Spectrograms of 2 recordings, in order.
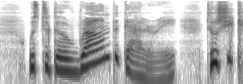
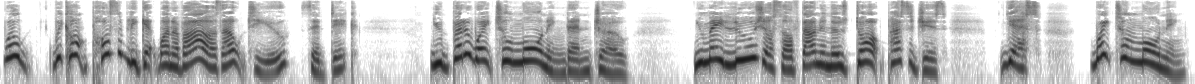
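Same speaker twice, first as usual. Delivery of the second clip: put-on encouraging boy; 6 semitones higher, 4 dB louder than usual. Dick voiced.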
